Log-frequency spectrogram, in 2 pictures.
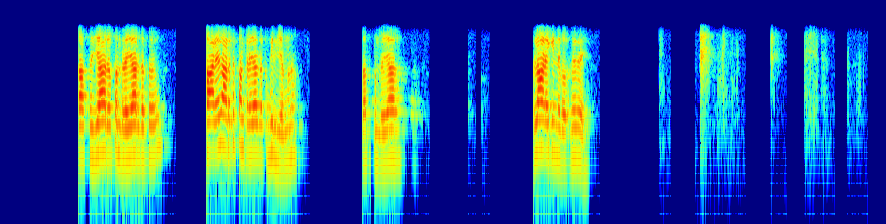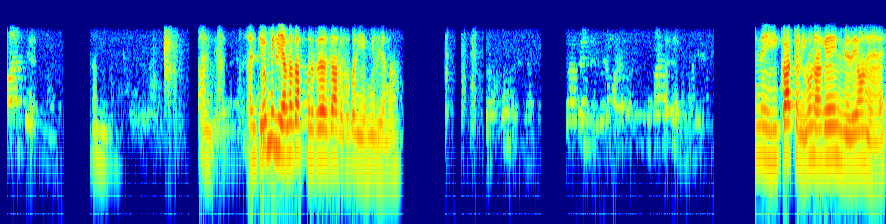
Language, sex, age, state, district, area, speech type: Dogri, female, 30-45, Jammu and Kashmir, Samba, rural, conversation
